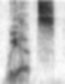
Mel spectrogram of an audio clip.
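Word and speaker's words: Wirtz: way Liverpool get Florian Watz cuz that's how you pronounce it in German.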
